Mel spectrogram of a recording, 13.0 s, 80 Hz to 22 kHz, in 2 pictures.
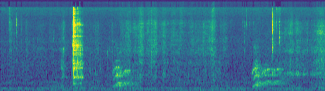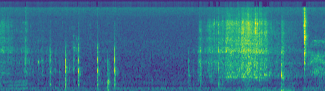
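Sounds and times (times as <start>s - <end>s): soft rustle: 2.2s - 7.1s.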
